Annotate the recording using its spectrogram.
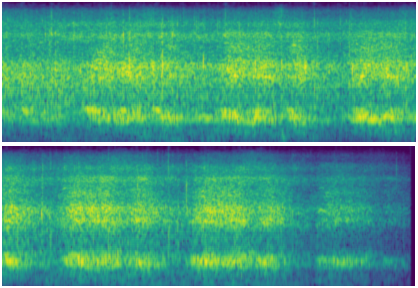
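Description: A large crowd chants in rhythm.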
